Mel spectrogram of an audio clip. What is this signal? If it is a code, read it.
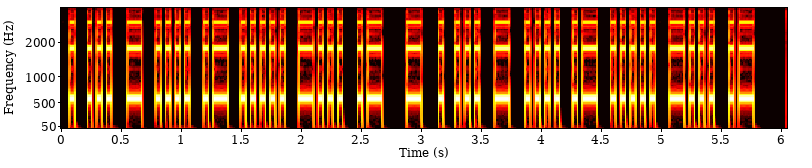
Morse code, heard as a keyed tone, about 29 wpm, 590 Hz. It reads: EST HA5BA TEST HA5BA
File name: AUDIO2018 / HA5BA CW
